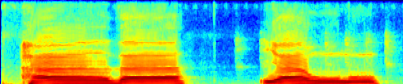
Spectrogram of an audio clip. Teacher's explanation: huruf ya kita ayun sekali karena waw sukun di depannya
